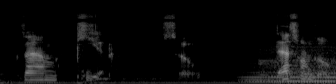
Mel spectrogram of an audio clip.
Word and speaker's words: Vampyr: And I do believe it is pronounced Vampyr. I looked it up on Google, and that's what it told me. I legitimately put in, how do you pronounce this game? And it said Vampyr.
